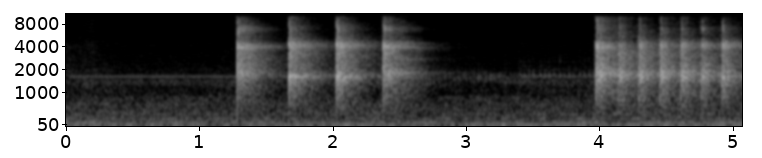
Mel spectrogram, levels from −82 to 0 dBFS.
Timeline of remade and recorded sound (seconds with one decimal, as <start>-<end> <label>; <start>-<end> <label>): 0.0-2.5 recorded; 2.5-3.4 remade; 3.4-5.1 recorded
